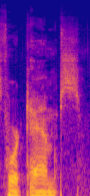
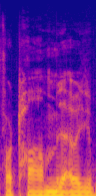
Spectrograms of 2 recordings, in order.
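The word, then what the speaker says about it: Fortemps: And it's House Fortamps, not Fortom, whatever you said.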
